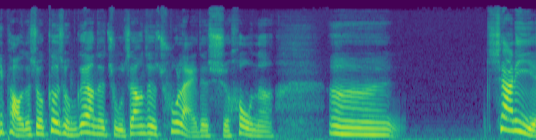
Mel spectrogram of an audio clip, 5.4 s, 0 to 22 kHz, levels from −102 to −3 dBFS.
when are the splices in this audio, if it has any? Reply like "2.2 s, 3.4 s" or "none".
none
